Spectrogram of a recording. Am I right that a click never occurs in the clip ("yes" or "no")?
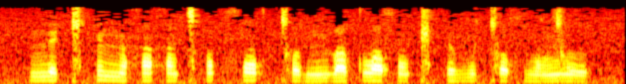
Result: no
